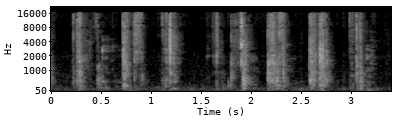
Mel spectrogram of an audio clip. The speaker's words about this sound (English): Oh, I like shuffle like this. I shuffle differently for everything, for each person. It's a different experience.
